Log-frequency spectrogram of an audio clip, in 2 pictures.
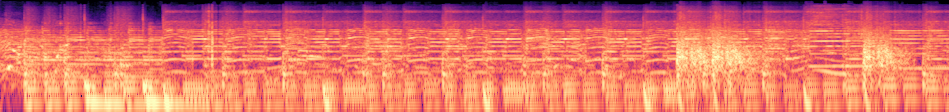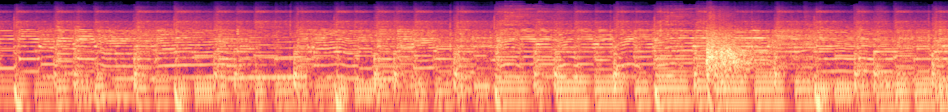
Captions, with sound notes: What are you doing? (shots fire) (shot fires)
